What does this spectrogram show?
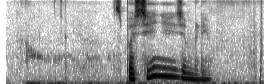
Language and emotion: Russian, neutral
